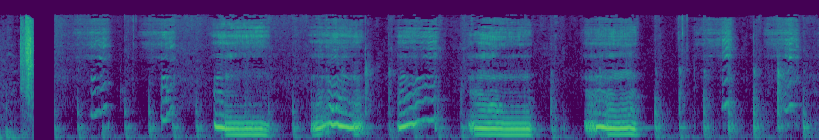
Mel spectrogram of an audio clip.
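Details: Cat meowing indoors: several drawn-out, wavering, nasal meows with rising and falling pitch, separated by short pauses, over low background rumble and small clicks.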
